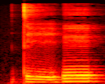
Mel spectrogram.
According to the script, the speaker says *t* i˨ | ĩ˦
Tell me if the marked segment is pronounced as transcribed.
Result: yes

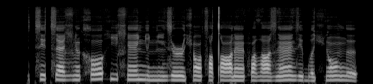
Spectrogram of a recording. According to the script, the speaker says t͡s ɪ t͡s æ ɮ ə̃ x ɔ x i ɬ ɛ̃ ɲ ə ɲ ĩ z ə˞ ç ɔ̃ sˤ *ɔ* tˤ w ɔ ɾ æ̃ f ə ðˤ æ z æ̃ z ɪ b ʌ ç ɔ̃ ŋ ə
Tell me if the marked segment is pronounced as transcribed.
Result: no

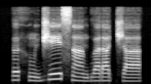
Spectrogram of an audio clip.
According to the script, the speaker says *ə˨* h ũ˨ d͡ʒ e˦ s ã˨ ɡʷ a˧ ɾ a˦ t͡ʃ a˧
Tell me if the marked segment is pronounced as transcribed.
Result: no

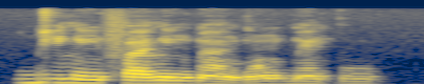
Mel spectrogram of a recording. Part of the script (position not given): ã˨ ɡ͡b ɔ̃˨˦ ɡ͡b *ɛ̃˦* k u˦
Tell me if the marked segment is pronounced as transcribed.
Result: yes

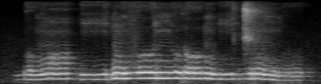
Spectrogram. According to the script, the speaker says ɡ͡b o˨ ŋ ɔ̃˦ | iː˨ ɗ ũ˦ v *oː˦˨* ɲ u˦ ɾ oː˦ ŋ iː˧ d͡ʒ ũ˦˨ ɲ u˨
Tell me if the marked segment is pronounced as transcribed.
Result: no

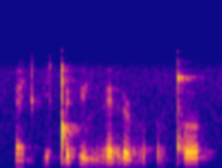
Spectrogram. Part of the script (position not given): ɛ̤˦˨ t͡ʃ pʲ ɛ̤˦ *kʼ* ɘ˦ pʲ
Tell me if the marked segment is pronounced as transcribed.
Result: no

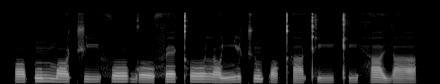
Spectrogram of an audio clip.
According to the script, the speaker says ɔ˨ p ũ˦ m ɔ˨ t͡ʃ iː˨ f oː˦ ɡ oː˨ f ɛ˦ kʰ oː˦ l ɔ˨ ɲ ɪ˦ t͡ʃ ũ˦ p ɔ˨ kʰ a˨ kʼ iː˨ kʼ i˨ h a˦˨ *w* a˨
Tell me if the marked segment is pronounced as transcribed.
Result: no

